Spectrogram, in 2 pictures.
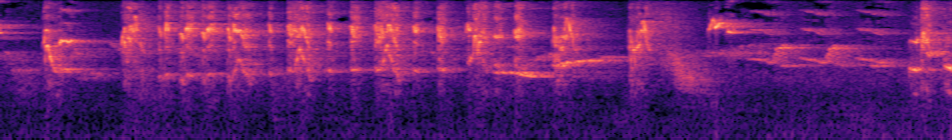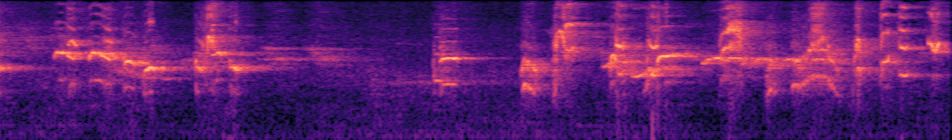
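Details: Chestnut-capped thrush in continuous, energetic song. Rich overlapping whistles and warbled phrases run fast, with buzzy high notes, slurred drops and a short lull before the song resumes.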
